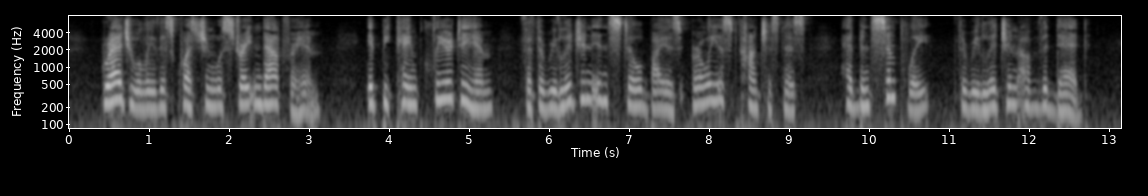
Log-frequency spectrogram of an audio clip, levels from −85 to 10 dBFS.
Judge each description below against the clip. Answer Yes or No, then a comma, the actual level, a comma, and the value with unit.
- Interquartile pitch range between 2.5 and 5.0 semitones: Yes, average, 3.7 semitones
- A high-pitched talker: Yes, high, 205 Hz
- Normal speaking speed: No, slow, 130 wpm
